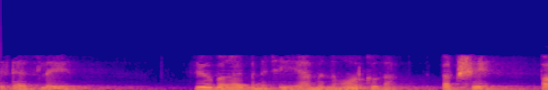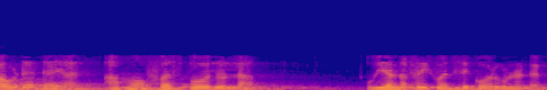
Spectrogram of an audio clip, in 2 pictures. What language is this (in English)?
Malayalam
